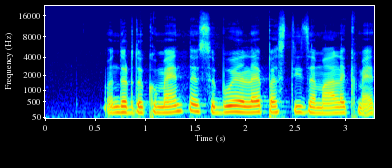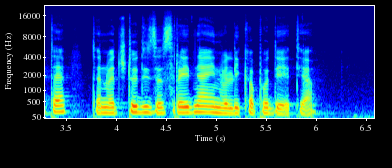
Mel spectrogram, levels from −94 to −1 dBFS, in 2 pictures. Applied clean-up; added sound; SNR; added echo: none; none; none; none.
